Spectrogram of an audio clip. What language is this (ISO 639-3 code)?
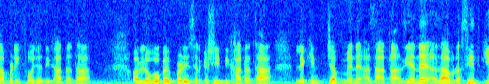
urd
